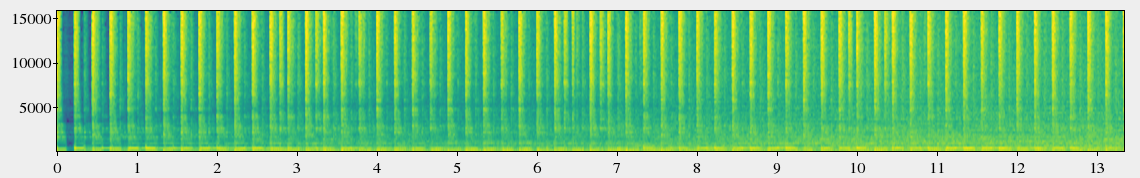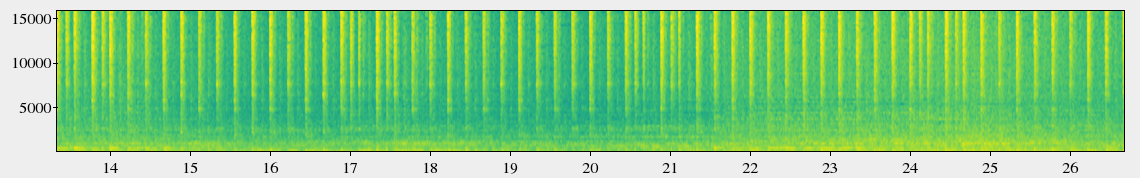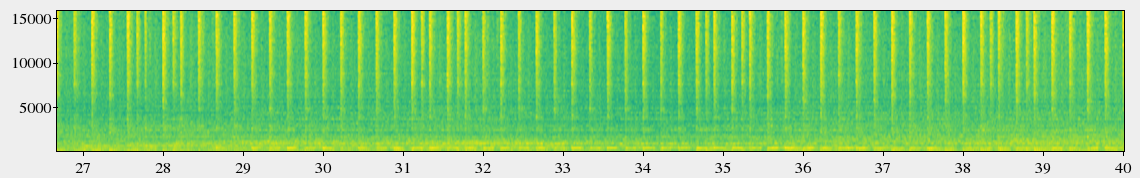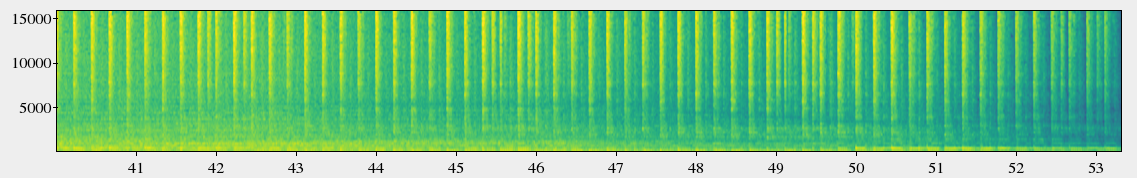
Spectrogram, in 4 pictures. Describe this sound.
A rhythm midi made at the keyboard then processed twice with through DN-e1 virtual synthesizer in MAGIX Music Maker daw and the two voices stacked together.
